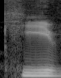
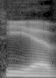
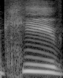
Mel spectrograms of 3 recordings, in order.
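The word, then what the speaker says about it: Kyiv: I think it's called Kev now. Are we saying Kiev? Kiev is the imperial pronunciation. The Russian imperialist pronunciation.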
